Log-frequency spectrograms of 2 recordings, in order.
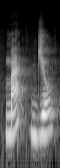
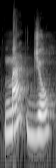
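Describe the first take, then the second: Both takes have the same delivery.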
